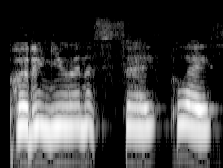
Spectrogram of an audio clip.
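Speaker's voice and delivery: usual speaking voice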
